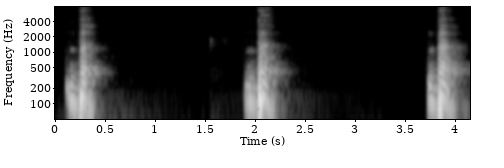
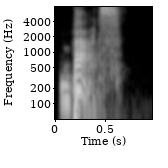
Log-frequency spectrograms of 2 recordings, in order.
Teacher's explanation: This is a voiced consonant and it's pronounced b, b, b.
